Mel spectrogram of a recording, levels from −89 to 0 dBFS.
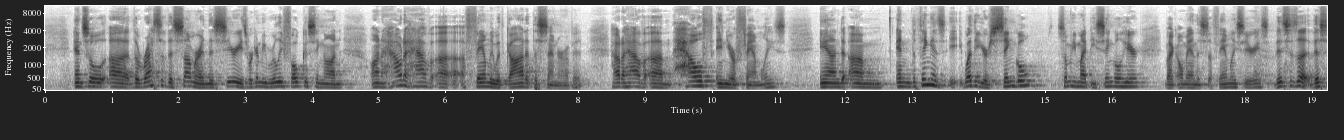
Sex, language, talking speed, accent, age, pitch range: male, English, 210 wpm, American, 40-59, 120-155 Hz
